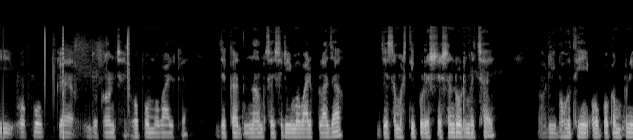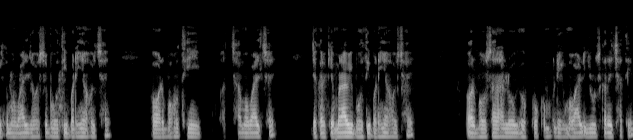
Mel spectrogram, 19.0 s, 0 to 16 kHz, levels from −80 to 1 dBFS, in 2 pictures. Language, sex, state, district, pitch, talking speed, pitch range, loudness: Maithili, male, Bihar, Samastipur, 100 Hz, 195 wpm, 100-105 Hz, -26 LUFS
